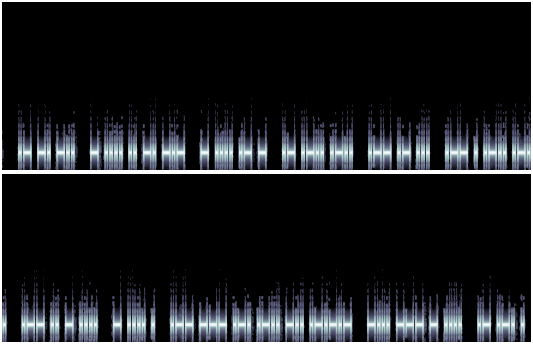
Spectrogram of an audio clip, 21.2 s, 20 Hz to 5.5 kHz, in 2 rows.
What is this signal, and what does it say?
Morse code, heard as a keyed tone, about 25 wpm, 600 Hz. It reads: AND THINK THAT ALL WAS WELL WITH THE WORLD. BOTH ARE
